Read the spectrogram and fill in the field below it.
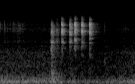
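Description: A ratchet wrench tightens a bolt during a limited-slip differential install on a Mitsubishi Galant VR4: a quick run of about five sharp, close metallic clicks, alone with no talk.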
